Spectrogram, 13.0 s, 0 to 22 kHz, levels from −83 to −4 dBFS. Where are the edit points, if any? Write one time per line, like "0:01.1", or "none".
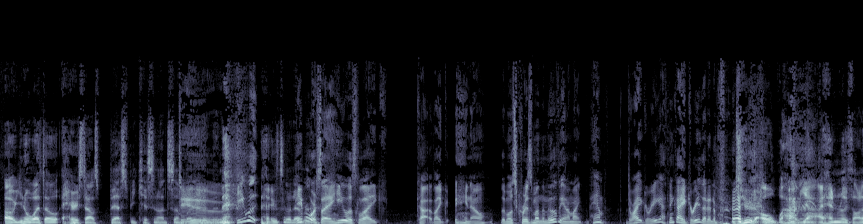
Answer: none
